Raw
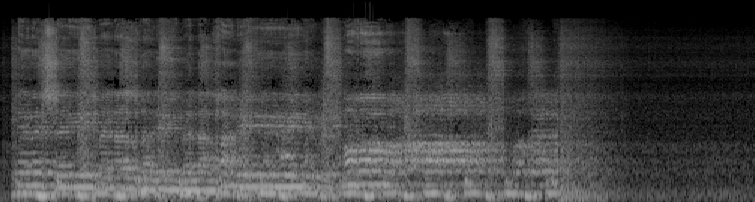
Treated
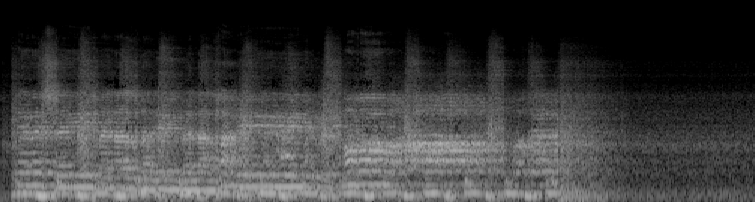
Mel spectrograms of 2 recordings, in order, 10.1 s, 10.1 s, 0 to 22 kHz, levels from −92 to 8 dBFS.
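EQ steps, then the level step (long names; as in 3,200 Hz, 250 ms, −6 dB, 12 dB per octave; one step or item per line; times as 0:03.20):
low-pass filter 3,400 Hz 12 dB per octave
low-shelf EQ 180 Hz +5 dB
parametric band 1,400 Hz +12.5 dB 1.2 octaves
0.0 dB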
